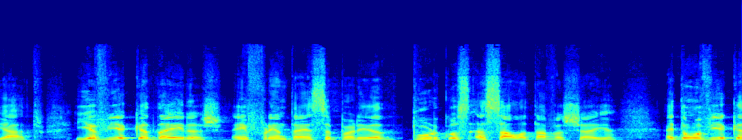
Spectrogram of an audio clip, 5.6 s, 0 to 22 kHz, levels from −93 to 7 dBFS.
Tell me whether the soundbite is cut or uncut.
cut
